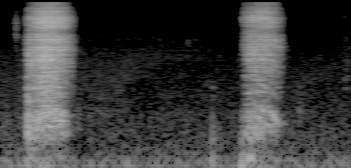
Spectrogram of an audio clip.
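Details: Person sneezing into a handkerchief and apologizing repeatedly, recorded on request: two sharp, hissing sneeze bursts about one and a half seconds apart in a quiet room; sneezing fit.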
